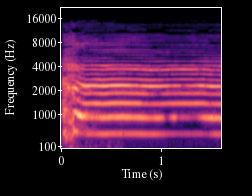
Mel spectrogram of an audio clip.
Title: Pakistani Cutest Baby Crying Funny Video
